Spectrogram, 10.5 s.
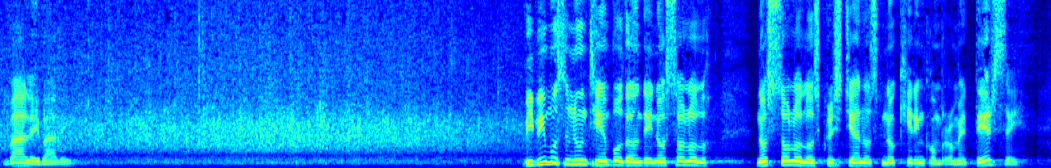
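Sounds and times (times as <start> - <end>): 
speech: 0.0 - 0.9, 5.2 - 10.3
audience applause: 0.0 - 5.5.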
